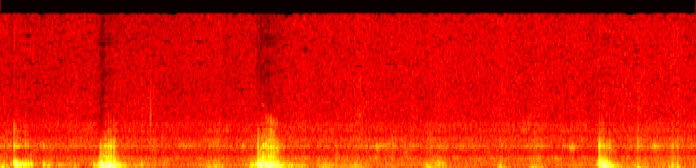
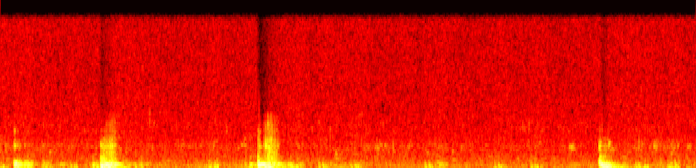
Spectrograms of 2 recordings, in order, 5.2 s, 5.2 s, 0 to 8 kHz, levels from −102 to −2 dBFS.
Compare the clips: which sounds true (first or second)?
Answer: second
